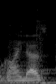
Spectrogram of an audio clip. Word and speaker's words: Gorillaz: Ça, chacun prononce différemment. Moi je dis toujours Gorillaz.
